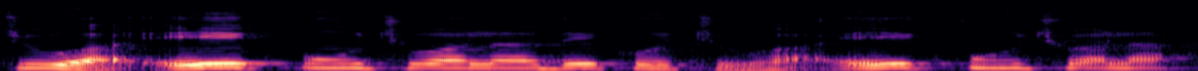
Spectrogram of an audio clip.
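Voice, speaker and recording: A woman's voice: medium pitch, unhurried, vocal fry, warm tone. A woman doing sing-song taunting schoolboys. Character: jeering group of schoolboys, mocking.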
